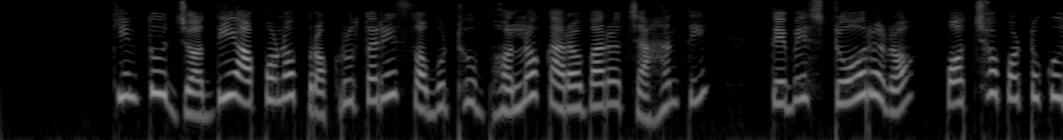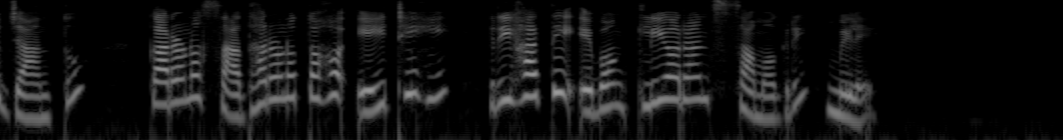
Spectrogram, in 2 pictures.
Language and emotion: Odia, neutral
